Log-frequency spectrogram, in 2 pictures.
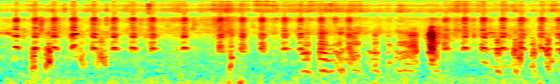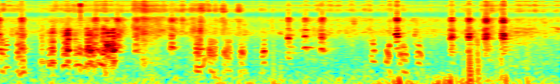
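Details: Chickens clucking while eating food: irregular brief clucks over dense clicking pecks and scraping sounds throughout.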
